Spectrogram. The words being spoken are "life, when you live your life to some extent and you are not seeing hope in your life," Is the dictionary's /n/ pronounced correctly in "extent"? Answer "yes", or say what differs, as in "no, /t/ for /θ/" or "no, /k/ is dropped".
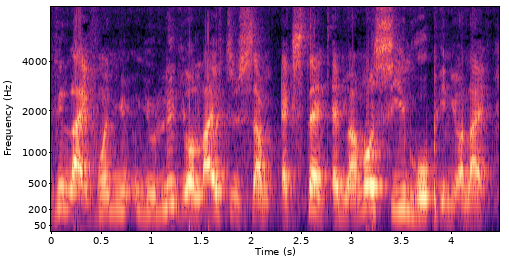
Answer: yes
